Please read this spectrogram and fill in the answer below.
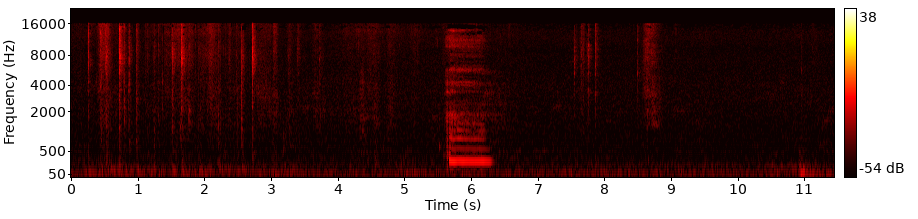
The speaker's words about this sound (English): Nah, I tried typing in keywords, can't find it.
